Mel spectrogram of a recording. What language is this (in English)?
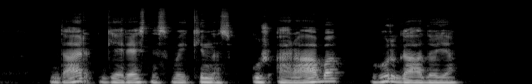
Lithuanian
